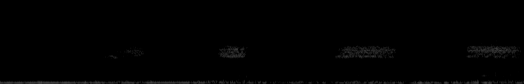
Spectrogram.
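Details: Carrion crow gives four harsh, drawn-out caws, each about half a second long and spaced roughly a second apart, heard quietly over a low background rumble.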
